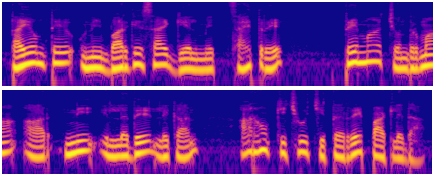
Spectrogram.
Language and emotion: Santali, neutral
